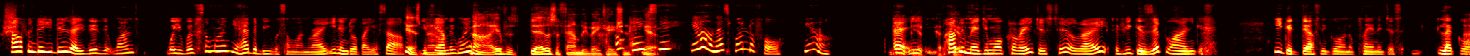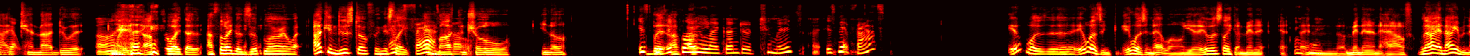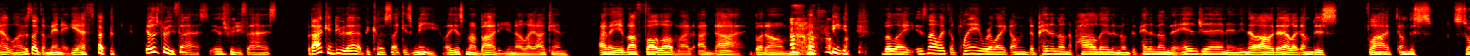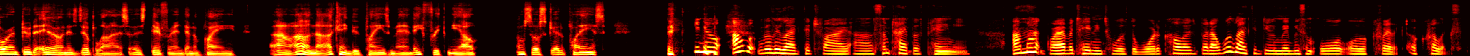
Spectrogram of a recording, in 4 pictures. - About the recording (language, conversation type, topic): English, unstructured, What hobby do you think everyone should try at least once?
- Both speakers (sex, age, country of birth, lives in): female, 25-29, United States, United States; male, 25-29, United States, United States
- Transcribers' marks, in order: other background noise; chuckle; chuckle; tapping; laughing while speaking: "yeah"; laugh; chuckle; chuckle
